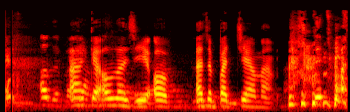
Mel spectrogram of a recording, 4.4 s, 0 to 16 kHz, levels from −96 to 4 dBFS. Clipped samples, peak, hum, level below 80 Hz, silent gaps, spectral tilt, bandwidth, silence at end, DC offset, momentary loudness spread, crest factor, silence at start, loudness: under 0.1%; -10 dBFS; none; -80 dBFS; none; -4.5 dB/octave; 11.5 kHz; 0 s; under 0.1%; 9 LU; 20 dB; 0.05 s; -29 LUFS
